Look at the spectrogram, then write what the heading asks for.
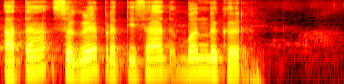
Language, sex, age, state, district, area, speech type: Goan Konkani, male, 30-45, Goa, Canacona, rural, read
